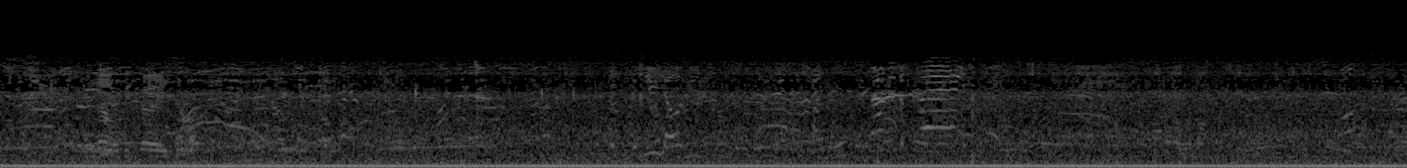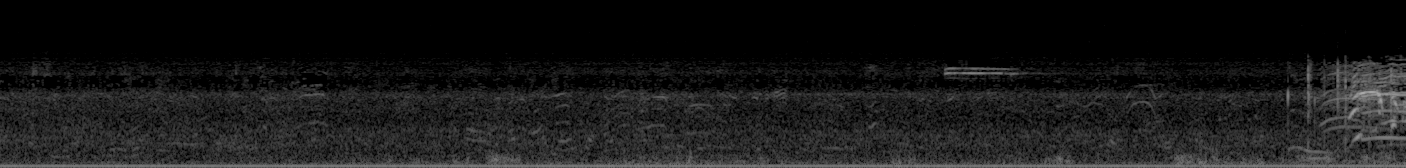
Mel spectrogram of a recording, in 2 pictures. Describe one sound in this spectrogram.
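Distant players shout across an open field outdoors.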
